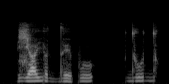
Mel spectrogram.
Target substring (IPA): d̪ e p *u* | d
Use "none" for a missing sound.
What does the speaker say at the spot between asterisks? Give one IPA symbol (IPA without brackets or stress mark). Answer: u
